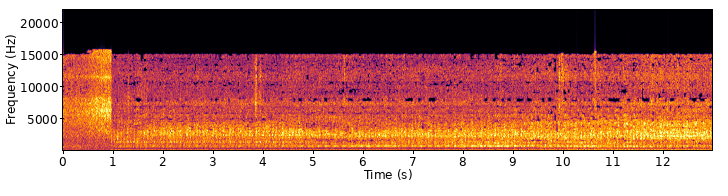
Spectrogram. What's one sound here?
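A truck engine idles nearby with a low, steady rumble.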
